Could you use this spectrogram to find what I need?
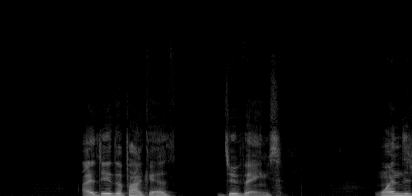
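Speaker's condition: Cerebral palsy; some parts edited out and retried

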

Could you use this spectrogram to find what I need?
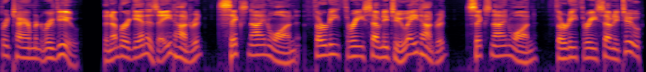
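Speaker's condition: No condition

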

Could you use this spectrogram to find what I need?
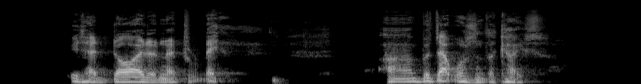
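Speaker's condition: Breathing-related speech difficulty

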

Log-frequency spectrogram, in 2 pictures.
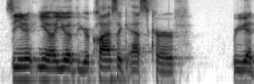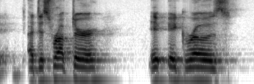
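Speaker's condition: No condition

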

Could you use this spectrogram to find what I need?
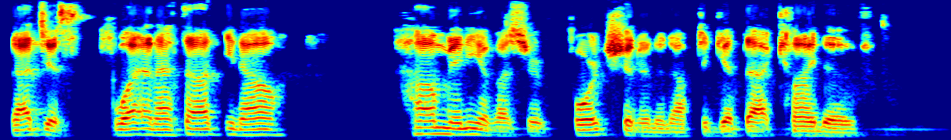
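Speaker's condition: Bilateral cleft lip and palate, severe; describes self as facially disfigured and vocally distorted

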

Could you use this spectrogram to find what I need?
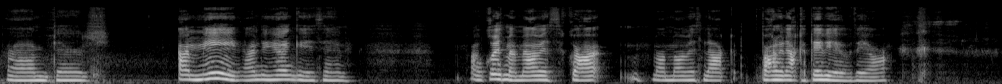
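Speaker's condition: Down syndrome; speech therapist miss leah

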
